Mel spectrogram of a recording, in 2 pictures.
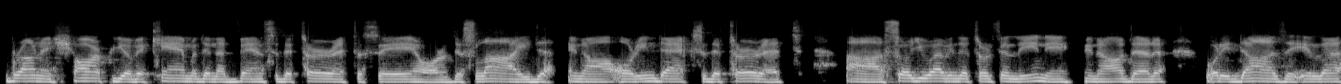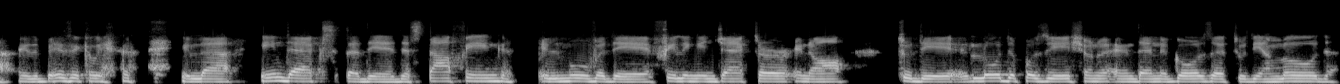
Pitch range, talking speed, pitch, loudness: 125-140 Hz, 140 wpm, 130 Hz, -17 LUFS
